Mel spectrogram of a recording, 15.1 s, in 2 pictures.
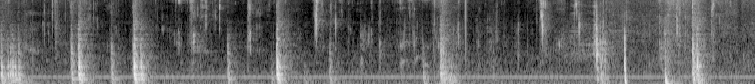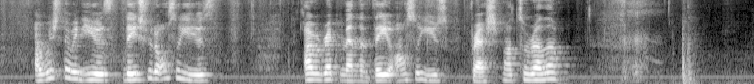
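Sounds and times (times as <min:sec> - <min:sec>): faint hum: 0:00.0 - 0:15.0
wet chewing and smacking: 0:00.1 - 0:07.4.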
